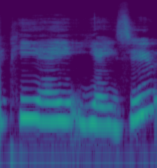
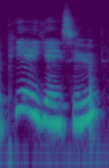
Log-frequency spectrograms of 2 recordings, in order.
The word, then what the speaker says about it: Pie Jesu: Jesu orgies you okay PA Jesu is what we're gonna be singing the correct pronunciation so PA yaesu here AZ domine Dona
